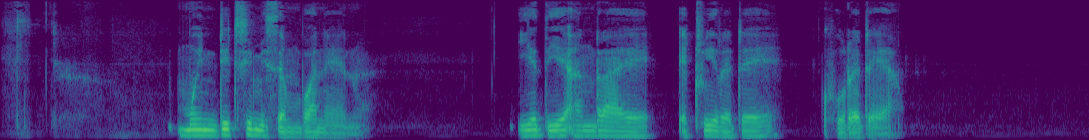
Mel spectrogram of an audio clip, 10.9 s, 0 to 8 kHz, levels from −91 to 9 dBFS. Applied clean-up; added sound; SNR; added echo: none; none; none; none.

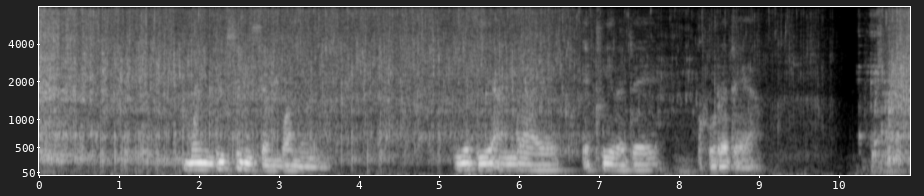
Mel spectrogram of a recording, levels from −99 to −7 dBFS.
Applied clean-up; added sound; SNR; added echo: none; Toilet flush; 9 dB; reverberation time 0.3 s.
